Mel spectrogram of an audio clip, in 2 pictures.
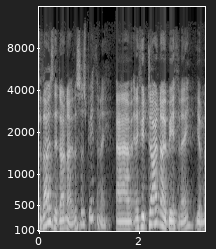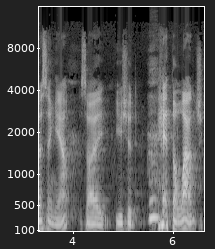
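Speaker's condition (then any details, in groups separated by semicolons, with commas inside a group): No condition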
